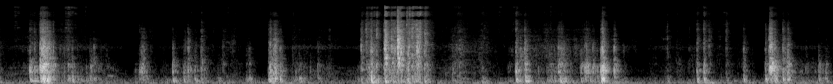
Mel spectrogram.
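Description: Irregular short rustles and knocks from objects being handled, with one longer rustle about four seconds in.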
